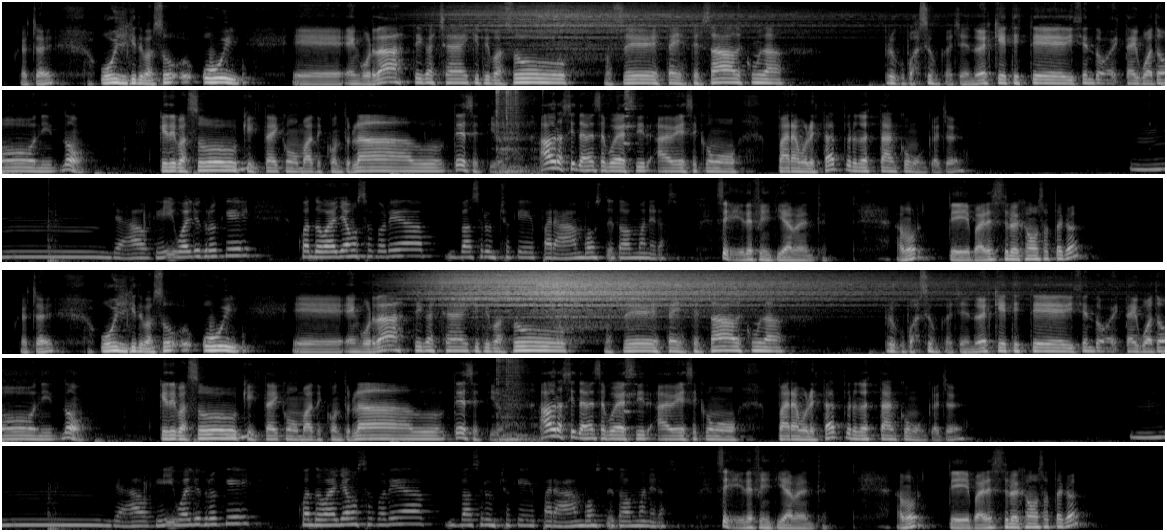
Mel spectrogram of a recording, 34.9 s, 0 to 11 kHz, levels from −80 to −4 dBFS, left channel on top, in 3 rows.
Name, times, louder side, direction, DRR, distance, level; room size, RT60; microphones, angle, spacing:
voice 1, 0.2-2.4 2.9-5.7 6.0-7.9 8.8-12.5 13.2-16.7 17.0-21.3 30.4-31.5 31.8-34.0, equal, 5° left, 0.4 m, -33 dB
voice 2, 1.2-1.6 13.9-14.1 22.9-25.7 26.3-29.9, left 1 dB, 25° left, 0.8 m, -41 dB
sound 1, 3.8-9.9, right 14 dB, 80° right, 0.6 m, -35 dB
sound 2, 6.2-24.7, left 3 dB, 70° left, 2.4 m, -54 dB
11.0 x 7.0 x 6.9 m
head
